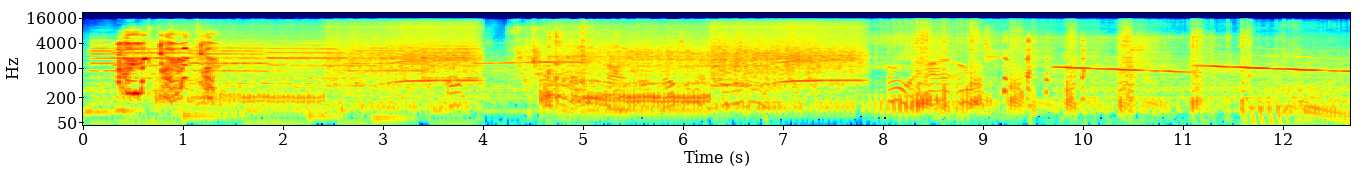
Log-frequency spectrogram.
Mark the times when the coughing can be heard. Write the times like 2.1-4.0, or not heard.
0.3-1.4, 4.6-5.4, 9.0-10.7.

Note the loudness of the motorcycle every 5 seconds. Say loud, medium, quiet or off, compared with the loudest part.
loud, loud, medium.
